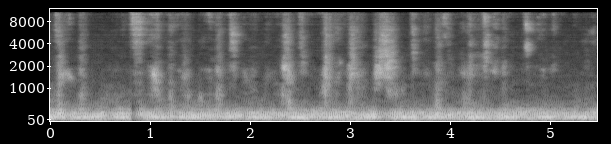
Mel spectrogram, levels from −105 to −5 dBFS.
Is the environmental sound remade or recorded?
remade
